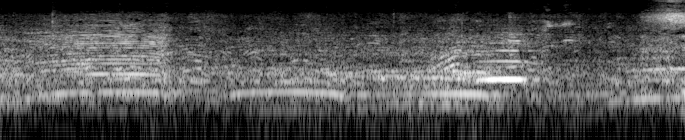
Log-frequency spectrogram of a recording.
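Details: Simmental fattening bulls in Turkey low in short, moderate moos, several overlapping, with faint background voices and a brief louder tonal call near the end.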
